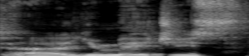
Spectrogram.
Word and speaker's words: Yumeji's: From In the Mood for Love, and it's Umeji's theme. Umeji's theme, and that's spelled Y-U-M-E-J-I-S.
